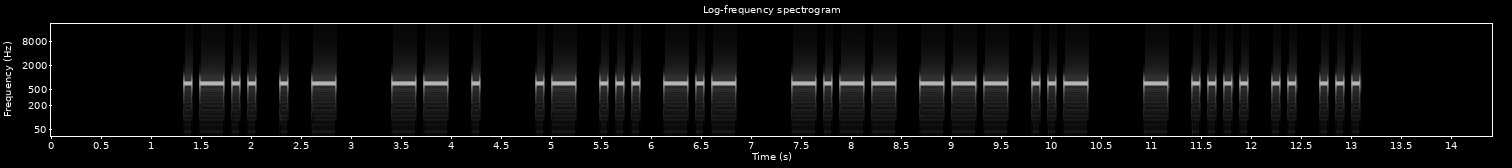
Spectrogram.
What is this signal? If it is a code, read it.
Morse code, heard as a keyed tone, about 15 wpm, 700 Hz. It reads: LET ME ASK YOU THIS
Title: Speed-Racing - Sets of 5 Words 15wpm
